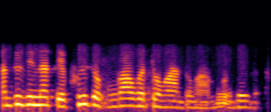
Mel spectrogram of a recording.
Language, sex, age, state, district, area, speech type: Manipuri, female, 60+, Manipur, Kangpokpi, urban, conversation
